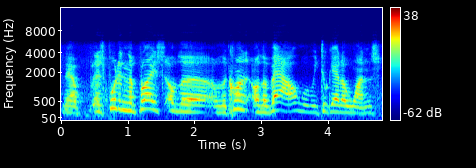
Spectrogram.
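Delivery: ordinary delivery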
